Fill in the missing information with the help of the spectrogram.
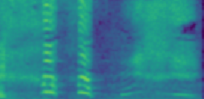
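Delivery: high, squealy laugh; giggling fit. Real, not acted. Laughs about ex-boyfriend's gift.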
